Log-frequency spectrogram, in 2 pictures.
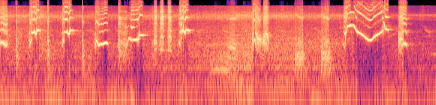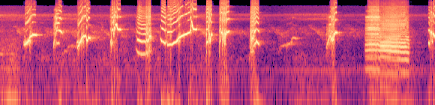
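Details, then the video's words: Characteristic Javan myna song that sets other mynas singing and agitated: rapid clicks, squeaks and looping whistled phrases, harsh noisy notes midway, ending in a rattling wavering call. Faint low background noise early on. "Kicau Khas Jalak Kebo | Bikin Jalak Kebo lain ikut Gacor dan Emosi bila mendengar suara jalak ini"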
